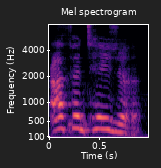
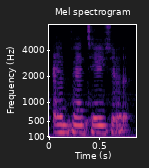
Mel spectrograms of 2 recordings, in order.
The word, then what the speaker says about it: aphantasia: heard it pronounced okay pronounce it i have a fantasia that's my initial that's my initial reaction was to say i have infantation now why is this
